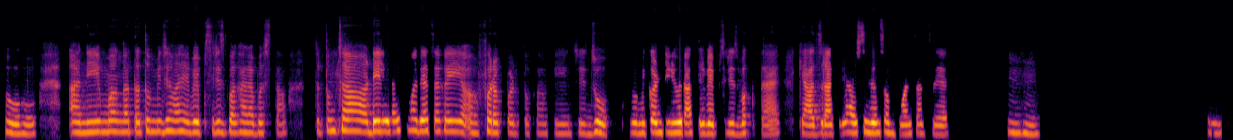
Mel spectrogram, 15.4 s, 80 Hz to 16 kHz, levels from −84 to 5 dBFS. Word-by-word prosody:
हो, 215 -3 +2
हो. 200 -1 -6 0.4
आणि 235 +1 0
मग 240 0 -2
आता 240 -1 -1
तुम्ही 245 -1 -2
जेव्हा 255 0 0
हे 250 -2 0
वेब 235 0 +5
सीरीज 235 -1 -6
बघायला 225 -1 -2
बसता, 220 -2 -8 0.4
तर - - -9
तुमच्या 260 0 +1 0.3
डेली 245 0 +7
लाईफमध्ये 255 +1 +3
याचा 255 0 -1
काही 245 -1 +1
अ, 225 -1 -3
फरक 230 -3 +1
पडतो 215 0 -10
का? 210 +1 -19
की 210 0 -12
झोप 205 0 +2 0.3
तुम्ही 215 -1 0
कंटिन्यू 225 -1 +4
रात्री 220 - +1
वेब 420 -1 +4
सीरीज 215 -3 -4
बघताय, 195 - -7 0.3
की - - -8
आज 195 0 -1
रात्री 200 +2 0
हा 225 - +4
सीजन 225 -1 +5
संपवायचाच 205 -1 -5
आहे? 190 -1 -5 0.8
हं, 225 -2 -6
हं. 195 -1 -8 2.1
हं. 215 -2 -13
225 Hz, 155 wpm, -18 LUFS, 210-245 Hz, 2.1 s, डेली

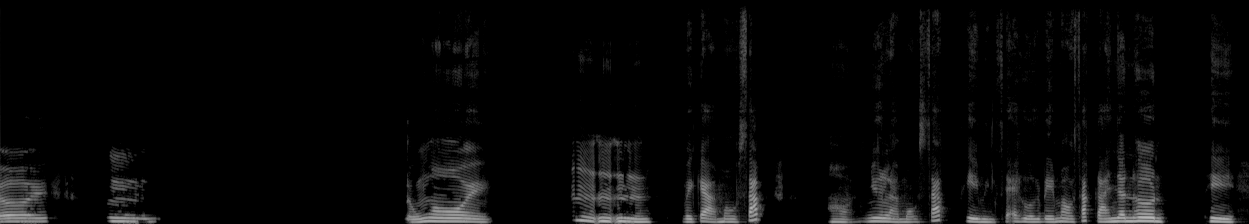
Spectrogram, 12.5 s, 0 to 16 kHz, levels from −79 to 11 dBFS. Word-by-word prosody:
ơi, 225 +1 +1 0.6
ừm. 220 -4 -3 2.5
Đúng 190 +5 -1
rồi. 225 -6 +3 0.8
Ừm, 280 -5 +1
ừm, 235 -1 +4
ừm, 210 -3 +1 0.3
với 200 0 -3
cả 205 -1 +1
màu 195 0 -4
sắc, 295 - +3 0.6
ờ, 195 - -7 0.3
như 230 +2 0
là 210 -4 0
màu 185 0 -7
sắc 270 +11 -2 0.2
thì 215 -3 +2
mình 185 -2 -3
sẽ 220 - -7
hướng 195 -2 -2
đến 195 +1 -2
màu 215 -2 -2
sắc 265 +6 -3
cá 210 -3 0
nhân 230 +2 +4
hơn. 245 -3 +7 0.5
Thì, 205 -5 +3
215 Hz, 130 wpm, -26 LUFS, 195-230 Hz, 2.5 s, hơn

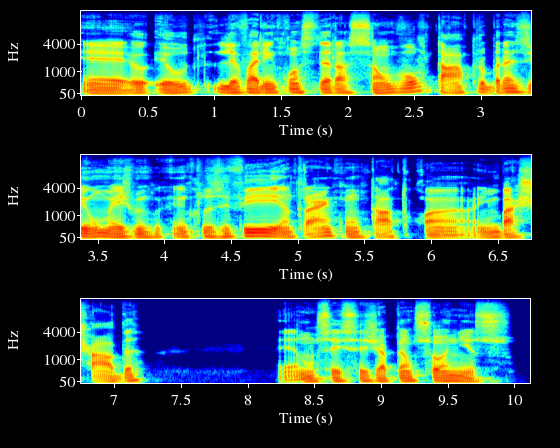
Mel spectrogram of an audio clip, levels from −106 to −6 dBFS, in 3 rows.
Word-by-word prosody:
eh, 75 -2 +1
eu 85 +2 0
eu 90 +1 +1 0.2
levaria 95 0 +3
em - - 0
consideração 90 -3 0
voltar 110 -3 +1
para - - -3
o - - -3
Brasil 95 -1 +1
mesmo, 80 -4 +1
porque 80 0 -7
inclusive 85 +6 +3
entrar 80 +3 0
em 110 - +1
contato 75 -4 -3
com - - -5
a 65 -3 -1
embaixada, 75 +3 0 1.0
é, - - -5
não 70 +1 -1
sei 75 +2 -1
se 75 - -4
você 80 - -2
já 75 -1 0
pensou 80 +1 0
nisso. 70 -3 -3
80 Hz, 160 wpm, -26 LUFS, 75-90 Hz, 1.0 s, levaria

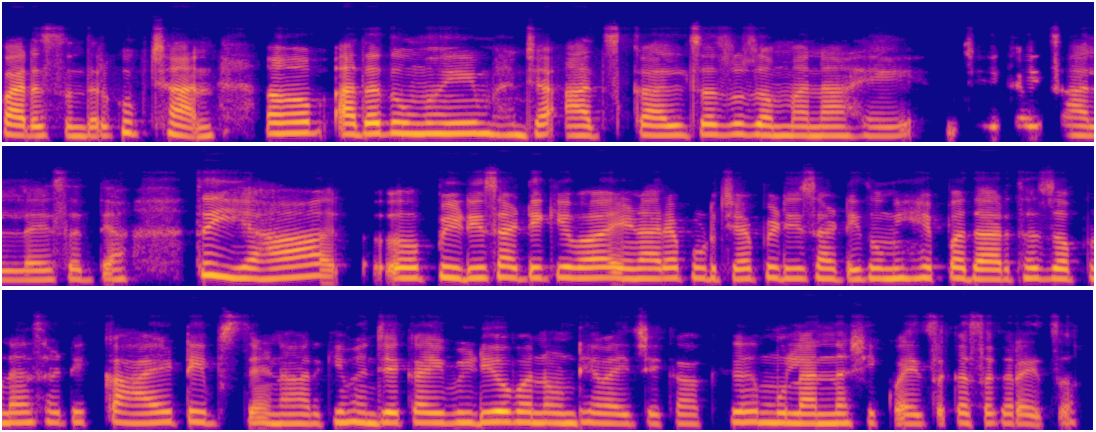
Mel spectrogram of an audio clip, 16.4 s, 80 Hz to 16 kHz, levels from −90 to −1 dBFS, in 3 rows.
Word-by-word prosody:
फारच 210 -3 +5
सुंदर 195 0 -3
खूप 265 -3 -2
छान. 220 -4 +3 0.3
अ, - - +7 0.4
आता 240 +1 +7
तुम्ही 245 0 +3
म्हणजे 225 -2 -1 0.2
आजकालचा 215 +2 0
जो 235 - +1
जमाना 205 -2 0
आहे 195 -1 -7 0.4
जे 415 -2 -12
काही 205 - -8
चाललंय 200 -1 -3
सध्या 210 0 -6 0.4
तर - - +4
या 235 -5 +3 0.6
अ, 235 0 +5
पिढीसाठी 240 0 +2
किंवा 240 -1 +4
येणाऱ्या 225 0 +2
पुढच्या 225 -2 -2
पिढीसाठी 225 -2 -2
तुम्ही 230 0 0
हे 240 - +1
पदार्थ 220 -2 +2
जपण्यासाठी 225 +1 -2
काय 225 0 0
टिप्स 230 -4 -3
देणार 205 0 -3
की 230 - -2
म्हणजे 225 -1 +2
काही 225 -1 +2
व्हिडिओ 225 +2 +3
बनवून 220 -2 0
ठेवायचे 205 -3 -4
का? 200 0 -8
की 235 +4 -2
मुलांना 215 -2 +1
शिकवायचं 200 -1 -5
कसं 215 -1 -3
करायचं? 210 -4 -6
225 Hz, 160 wpm, -22 LUFS, 210-235 Hz, 0.6 s, अ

